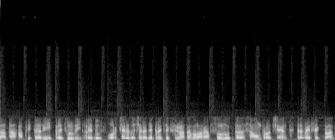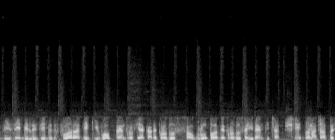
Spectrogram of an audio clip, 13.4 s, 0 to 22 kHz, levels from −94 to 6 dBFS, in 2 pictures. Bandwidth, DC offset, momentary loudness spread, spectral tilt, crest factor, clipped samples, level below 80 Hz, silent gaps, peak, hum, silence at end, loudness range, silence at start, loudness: 4 kHz; under 0.1%; 5 LU; -7 dB/octave; 12 dB; under 0.1%; -54 dBFS; none; -4 dBFS; none; 0.05 s; 1 LU; 0 s; -16 LUFS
